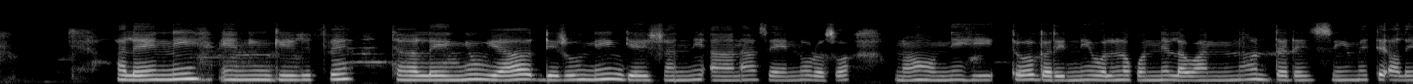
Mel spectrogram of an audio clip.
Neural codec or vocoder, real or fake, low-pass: codec, 16 kHz, 0.9 kbps, LongCat-Audio-Codec; fake; 7.2 kHz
